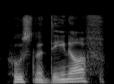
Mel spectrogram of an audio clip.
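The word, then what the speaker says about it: Khusnutdinov: I guess wherever he's from, the K is silent.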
